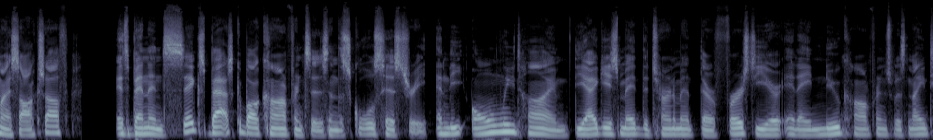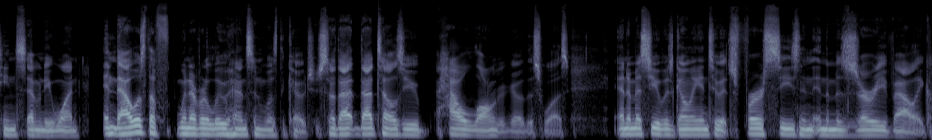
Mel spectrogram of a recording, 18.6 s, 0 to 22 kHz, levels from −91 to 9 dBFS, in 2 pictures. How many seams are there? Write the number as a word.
one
